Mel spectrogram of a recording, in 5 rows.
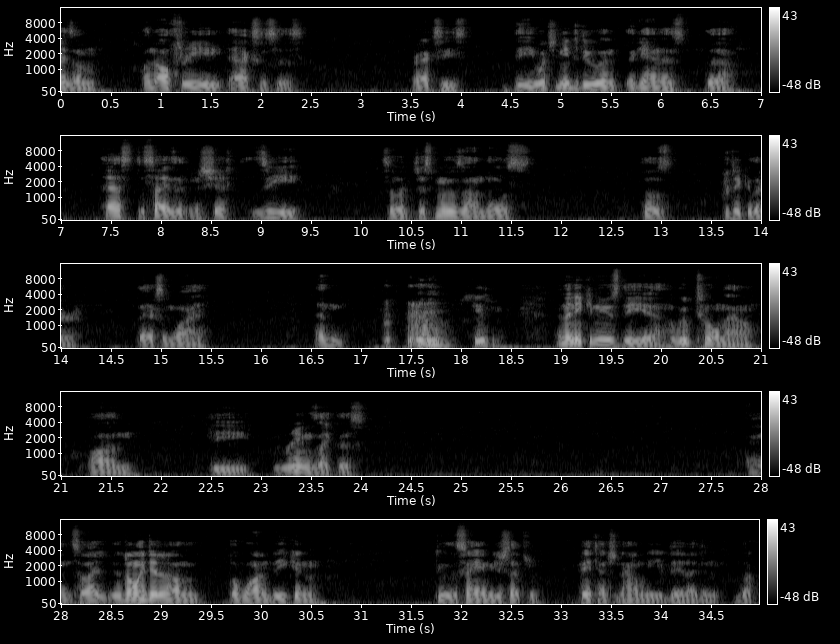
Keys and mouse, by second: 1.7-3.7 middle drag, 7.2 s, 21.0 ctrl+r, 27.5 middle click, 31.0-33.0 middle drag.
